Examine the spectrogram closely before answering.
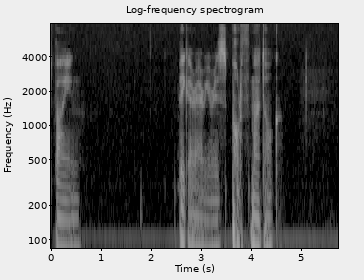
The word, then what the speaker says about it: Porthmadog: And Cricieth is close by, and bigger area is Porthmadog. Porthmadog.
